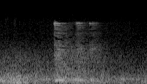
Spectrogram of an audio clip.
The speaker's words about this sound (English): Jeez, that wind's really picked up out there.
